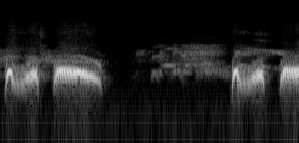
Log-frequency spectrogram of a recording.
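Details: Decoy recording of a spotted dove giving rapid urging coos to attract wild doves; two low hooting two-part phrases, each a wavering note followed by a sustained falling coo, separated by a quiet gap with faint distant cooing.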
